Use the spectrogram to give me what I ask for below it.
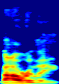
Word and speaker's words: Bauerle: It's Bauerle technically, but just works.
